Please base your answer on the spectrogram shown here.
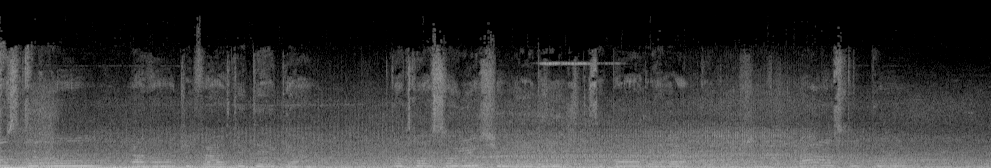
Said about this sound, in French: Ouais, je suis sur la route là. Ben non, j'ai pas pris le bac, hein, y en a pas. Ça roule, ça roulotte, ça stagne, quoi.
